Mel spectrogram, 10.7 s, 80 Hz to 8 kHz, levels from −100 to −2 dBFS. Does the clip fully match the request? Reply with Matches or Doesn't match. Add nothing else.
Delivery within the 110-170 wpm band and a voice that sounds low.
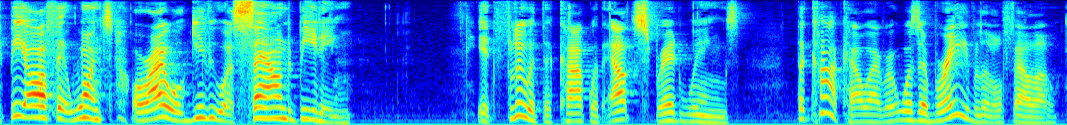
Doesn't match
